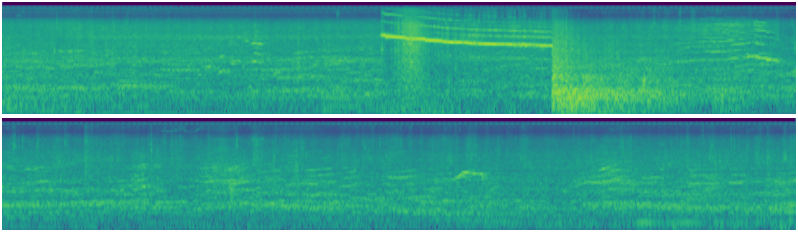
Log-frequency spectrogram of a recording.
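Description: A crowd of people murmurs and calls out outdoors.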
